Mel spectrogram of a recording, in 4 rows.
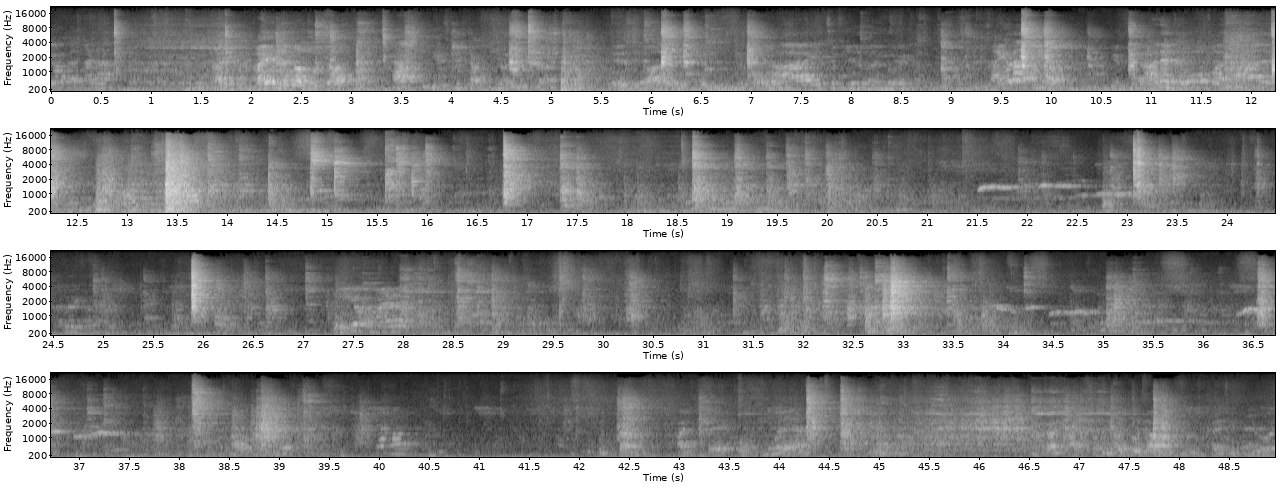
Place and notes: scaffolders at work
(Sony PCM D50)
7 August 2014, 15:35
